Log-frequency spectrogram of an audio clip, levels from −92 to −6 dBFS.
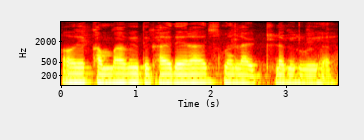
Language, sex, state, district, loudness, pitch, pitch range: Hindi, male, Uttar Pradesh, Lucknow, -17 LUFS, 115 Hz, 110-115 Hz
